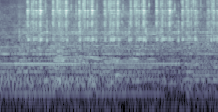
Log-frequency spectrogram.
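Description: Sewing machine stitching, a rapid, even run of clicks that starts a moment in, over background music.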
